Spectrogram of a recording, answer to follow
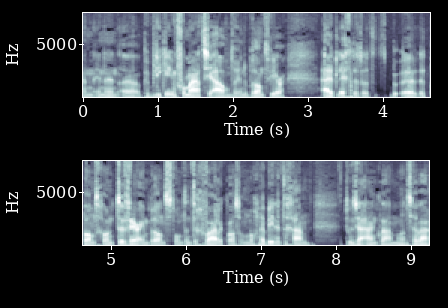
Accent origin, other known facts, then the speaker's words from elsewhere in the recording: North Brabant, Netherlands; en ik kom uit de buurt van Vught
